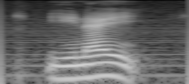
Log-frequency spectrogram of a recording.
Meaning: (verb) 1. to join, unite, conjoin, combine 2. to agree, acquiesce; to be suited 3. to be like; to resemble; to be analogous; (noun) likeness, similitude, resemblance, analogy; equivalent
- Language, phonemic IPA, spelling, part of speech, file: Tamil, /ɪɳɐɪ̯/, இணை, verb / noun / adjective, Ta-இணை.ogg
